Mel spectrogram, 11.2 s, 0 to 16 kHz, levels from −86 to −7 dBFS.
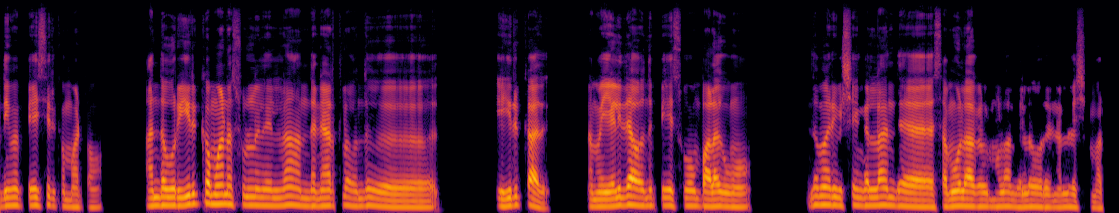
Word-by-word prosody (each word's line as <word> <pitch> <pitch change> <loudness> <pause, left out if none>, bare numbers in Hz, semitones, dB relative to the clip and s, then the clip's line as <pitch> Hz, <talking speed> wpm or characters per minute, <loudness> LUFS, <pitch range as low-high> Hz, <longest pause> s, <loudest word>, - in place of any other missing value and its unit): அதிகமா 135 +2 0
பேசியிருக்க 130 -3 -3
மாட்டோம். 105 0 -7 0.5
அந்த 140 +1 +2
ஒரு 135 - +2
இறுக்கமான 165 -1 +3
சூழ்நிலையிலலாம் 145 0 0
அந்த 130 0 -2
நேரத்தில 135 +1 -1
வந்து 135 +2 -2 1.4
இருக்காது. 120 -9 +1 0.4
நம்ம 120 0 +2
எளிதா 145 +2 +5
வந்து, 135 0 -4
பேசுவோம், 130 0 -2
பழகுவோம். 115 -2 +1 0.6
இந்த 150 - -3
மாரி 145 -1 +2
விஷயங்கள்லாம், 140 +1 0
இந்த 130 -1 -1 0.4
சமூக 125 +2 +2
விழாக்கள் 120 -1 +1
மூலம், 120 -2 -2
எல்லாம் 115 0 0
ஒரு 110 - -2
நல்ல 115 0 -3
விஷயமா 100 -1 -10
இருக் - - -31
130 Hz, 150 wpm, -25 LUFS, 120-140 Hz, 1.4 s, எளிதா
